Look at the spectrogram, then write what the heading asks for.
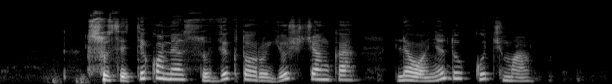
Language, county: Lithuanian, Alytus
